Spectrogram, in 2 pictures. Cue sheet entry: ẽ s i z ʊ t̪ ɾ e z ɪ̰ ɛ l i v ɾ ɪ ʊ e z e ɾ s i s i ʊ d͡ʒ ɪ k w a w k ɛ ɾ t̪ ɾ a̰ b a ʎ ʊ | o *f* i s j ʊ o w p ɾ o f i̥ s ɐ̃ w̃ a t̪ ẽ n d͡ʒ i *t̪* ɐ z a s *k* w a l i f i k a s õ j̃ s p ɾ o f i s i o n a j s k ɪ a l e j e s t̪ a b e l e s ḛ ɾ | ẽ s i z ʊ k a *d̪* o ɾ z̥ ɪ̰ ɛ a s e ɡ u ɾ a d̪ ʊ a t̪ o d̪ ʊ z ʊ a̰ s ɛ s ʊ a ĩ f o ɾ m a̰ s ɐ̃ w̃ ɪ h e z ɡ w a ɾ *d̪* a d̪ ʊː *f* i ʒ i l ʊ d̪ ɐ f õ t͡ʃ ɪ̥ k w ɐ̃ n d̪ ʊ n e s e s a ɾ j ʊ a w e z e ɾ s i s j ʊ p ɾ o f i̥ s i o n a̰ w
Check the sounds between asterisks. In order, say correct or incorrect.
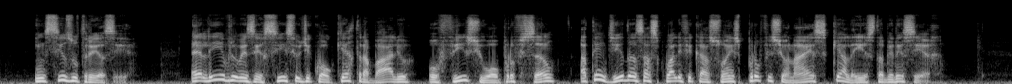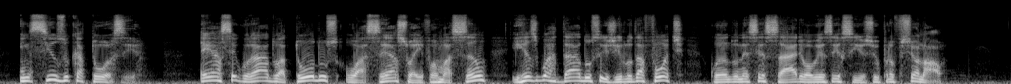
correct, incorrect, correct, incorrect, correct, incorrect

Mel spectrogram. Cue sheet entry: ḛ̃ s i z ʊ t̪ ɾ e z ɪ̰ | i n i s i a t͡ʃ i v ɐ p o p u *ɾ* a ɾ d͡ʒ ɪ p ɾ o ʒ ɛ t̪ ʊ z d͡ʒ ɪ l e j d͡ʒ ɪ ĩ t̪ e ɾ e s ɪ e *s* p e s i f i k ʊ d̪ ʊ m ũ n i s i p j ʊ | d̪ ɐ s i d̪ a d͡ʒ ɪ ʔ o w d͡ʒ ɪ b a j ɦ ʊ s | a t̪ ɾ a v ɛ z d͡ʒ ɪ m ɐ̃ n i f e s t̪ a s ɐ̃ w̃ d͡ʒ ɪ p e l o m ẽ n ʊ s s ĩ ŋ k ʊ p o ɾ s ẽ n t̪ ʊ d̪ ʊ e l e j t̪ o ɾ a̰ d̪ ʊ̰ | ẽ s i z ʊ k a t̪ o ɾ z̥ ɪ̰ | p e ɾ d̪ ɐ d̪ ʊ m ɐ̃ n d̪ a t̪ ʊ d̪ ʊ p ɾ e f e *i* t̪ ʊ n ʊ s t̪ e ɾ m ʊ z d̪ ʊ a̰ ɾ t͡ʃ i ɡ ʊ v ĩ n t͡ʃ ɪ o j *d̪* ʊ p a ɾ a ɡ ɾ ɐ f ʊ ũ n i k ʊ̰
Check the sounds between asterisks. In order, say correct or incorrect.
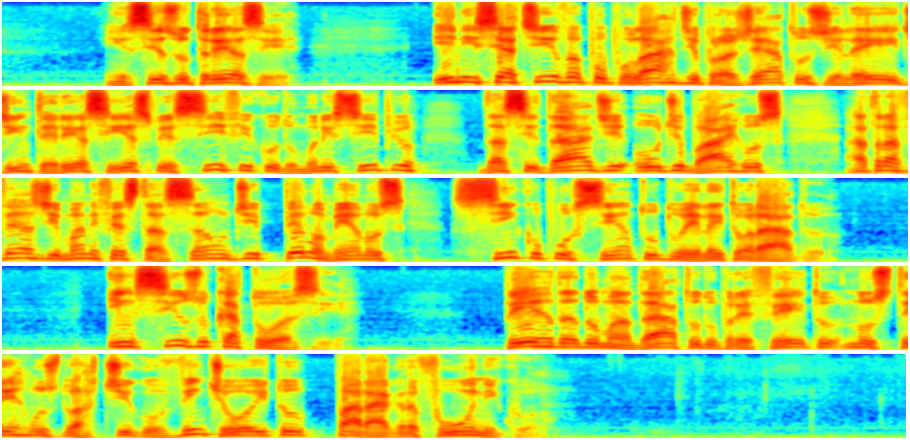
incorrect, correct, incorrect, incorrect

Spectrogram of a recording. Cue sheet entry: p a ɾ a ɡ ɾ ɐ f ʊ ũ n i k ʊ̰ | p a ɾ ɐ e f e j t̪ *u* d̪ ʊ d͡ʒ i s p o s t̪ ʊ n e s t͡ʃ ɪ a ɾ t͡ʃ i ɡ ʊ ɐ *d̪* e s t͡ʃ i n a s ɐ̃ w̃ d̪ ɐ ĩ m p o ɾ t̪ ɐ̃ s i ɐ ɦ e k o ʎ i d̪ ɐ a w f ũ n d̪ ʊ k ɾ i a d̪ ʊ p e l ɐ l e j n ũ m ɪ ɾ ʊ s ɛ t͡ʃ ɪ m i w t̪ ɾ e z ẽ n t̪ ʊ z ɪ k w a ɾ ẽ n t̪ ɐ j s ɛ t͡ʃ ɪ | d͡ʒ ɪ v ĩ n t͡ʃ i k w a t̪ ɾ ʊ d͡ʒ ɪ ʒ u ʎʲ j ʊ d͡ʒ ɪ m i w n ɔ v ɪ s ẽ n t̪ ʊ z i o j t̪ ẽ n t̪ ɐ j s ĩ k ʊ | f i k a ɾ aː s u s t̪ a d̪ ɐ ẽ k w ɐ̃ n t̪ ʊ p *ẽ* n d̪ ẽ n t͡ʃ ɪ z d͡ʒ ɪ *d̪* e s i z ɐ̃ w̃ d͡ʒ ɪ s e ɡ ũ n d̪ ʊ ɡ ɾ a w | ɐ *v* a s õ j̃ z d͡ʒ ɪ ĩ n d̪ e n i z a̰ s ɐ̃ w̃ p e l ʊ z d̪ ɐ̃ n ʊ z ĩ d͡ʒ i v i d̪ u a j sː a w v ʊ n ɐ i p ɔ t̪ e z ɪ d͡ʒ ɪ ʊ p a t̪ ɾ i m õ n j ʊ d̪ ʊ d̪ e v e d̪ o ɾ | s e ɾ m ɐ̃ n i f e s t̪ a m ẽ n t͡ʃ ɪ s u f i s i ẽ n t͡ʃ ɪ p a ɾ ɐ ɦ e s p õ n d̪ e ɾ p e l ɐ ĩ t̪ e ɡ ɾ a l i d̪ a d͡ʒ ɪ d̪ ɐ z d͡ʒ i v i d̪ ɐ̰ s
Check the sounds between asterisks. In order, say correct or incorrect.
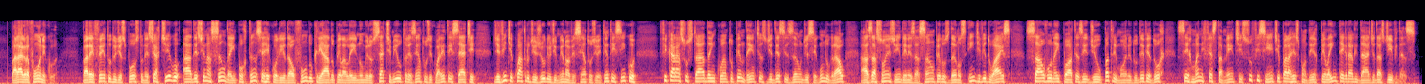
incorrect, correct, correct, correct, incorrect

